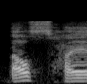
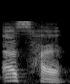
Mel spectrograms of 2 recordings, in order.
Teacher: الصاد وقع بين مرققين فلا بد من تخليصها · Shown in: first take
